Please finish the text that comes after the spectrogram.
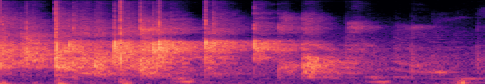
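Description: A class of pupils claps together for everyone, several distinct sharp hand claps over a few seconds, nearby and moderately loud, with a faint voice underneath.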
